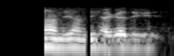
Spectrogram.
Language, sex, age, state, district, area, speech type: Punjabi, male, 18-30, Punjab, Mohali, urban, conversation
